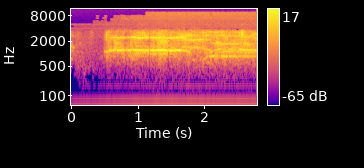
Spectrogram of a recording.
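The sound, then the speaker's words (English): A crowd at a nighttime football game with the Falcons, several people lining the fence, bursts into cheering after a quiet half-second, a sustained roar of shouts and whoops that stays loud and steady to the end. “Not a bad crowd tonight.”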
